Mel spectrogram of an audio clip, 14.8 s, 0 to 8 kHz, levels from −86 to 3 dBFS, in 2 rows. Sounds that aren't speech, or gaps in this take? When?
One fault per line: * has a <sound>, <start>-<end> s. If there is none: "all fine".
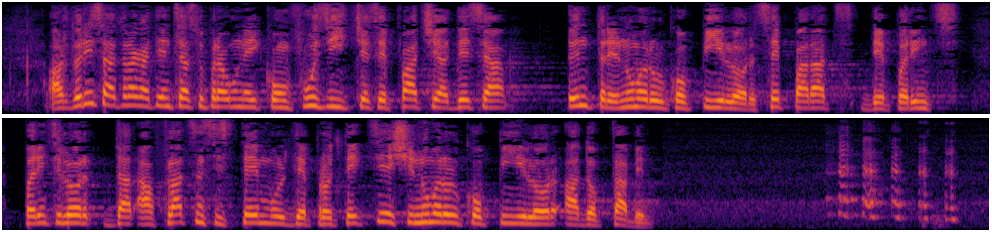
* has a laugh, 13.6-14.6 s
